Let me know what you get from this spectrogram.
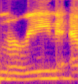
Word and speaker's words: Myrin: My last name is spelled Marine, M-Y-R-I-N.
